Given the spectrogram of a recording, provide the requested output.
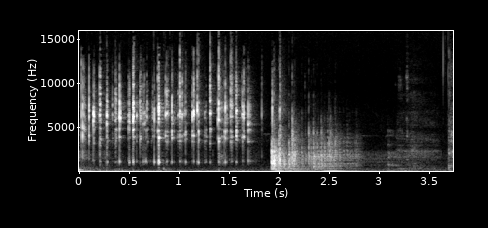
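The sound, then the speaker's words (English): Dice rattle and clatter briskly for a couple of seconds, then tumble onto a hard table with a sharp knock and a short skittering roll before settling on a five. No one speaks. “Well, that's a five on the dice.”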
